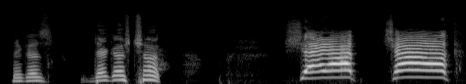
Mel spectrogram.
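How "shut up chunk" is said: sharp high shout at the dog; yelling at dog. Real, not acted. Streamer yelling at his barking dog Chunk, loud and high. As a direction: snap at the barking dog to hush.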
